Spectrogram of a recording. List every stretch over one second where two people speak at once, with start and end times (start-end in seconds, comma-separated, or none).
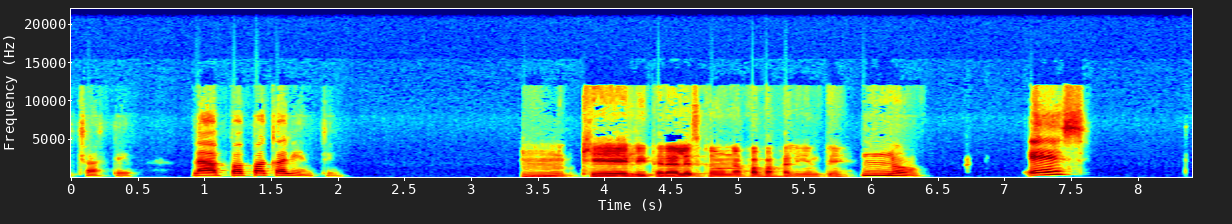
none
